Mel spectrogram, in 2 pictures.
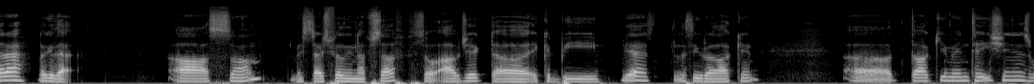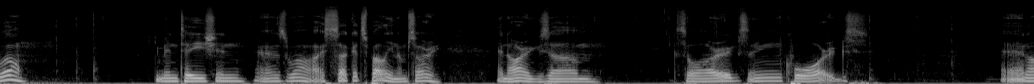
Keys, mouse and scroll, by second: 1.3-3.0 typing, 3.8 Tab, 7.2 Tab, 8.3-13.7 typing, 14.4 Tab, 15.3-20.1 typing.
